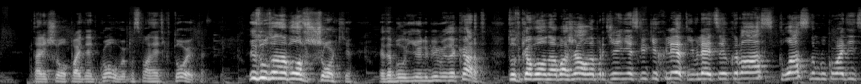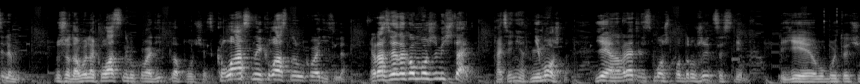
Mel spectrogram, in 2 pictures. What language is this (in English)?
Russian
